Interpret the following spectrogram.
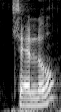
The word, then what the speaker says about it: cello: So, for example, let's take the Italian word cello, the instrument. And we also pronounce it cello because we take the foreign pronunciation into the German language.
